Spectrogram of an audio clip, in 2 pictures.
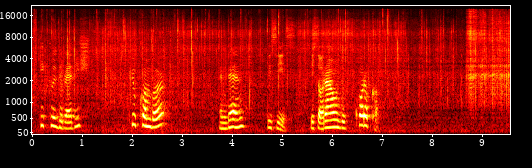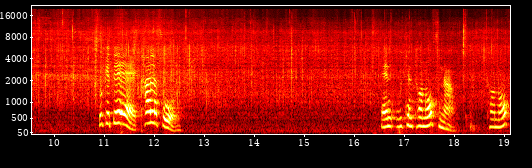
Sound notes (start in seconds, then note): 7.9 food sizzling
